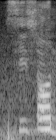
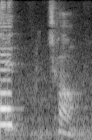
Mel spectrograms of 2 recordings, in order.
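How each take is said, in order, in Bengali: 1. মধ্যের ব্যঞ্জনটি 's' ধ্বনি। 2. মধ্যের ব্যঞ্জনটি 'ch' ধ্বনি। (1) "সিসং না" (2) "ছয় ছ"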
